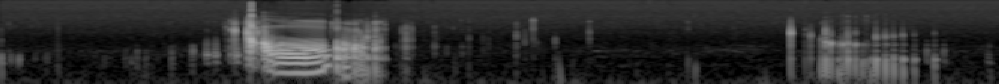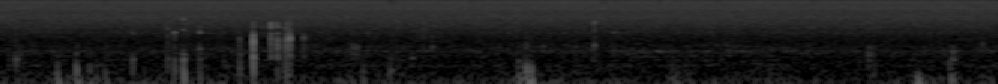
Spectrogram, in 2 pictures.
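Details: Stomach growling after drinking coffee: one loud, long gurgling growl, then a softer rumble and faint bubbling, normal borborygmi.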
